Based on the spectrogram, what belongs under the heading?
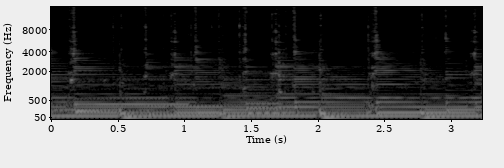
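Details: Only plucked guitar music is heard, with steady strummed chords and no animal sound.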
